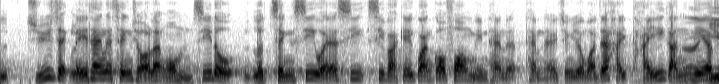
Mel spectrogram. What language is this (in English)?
Cantonese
